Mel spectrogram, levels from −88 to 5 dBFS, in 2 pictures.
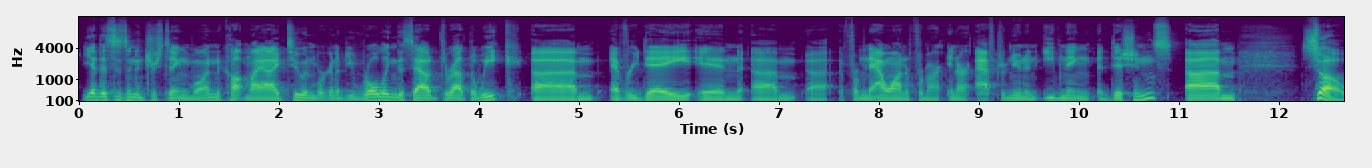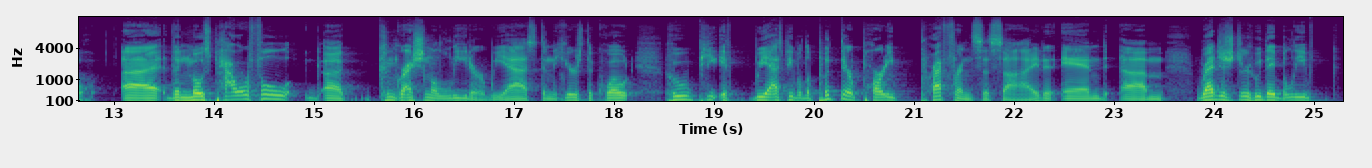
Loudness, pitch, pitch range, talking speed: -20 LUFS, 105 Hz, 95-125 Hz, 170 wpm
